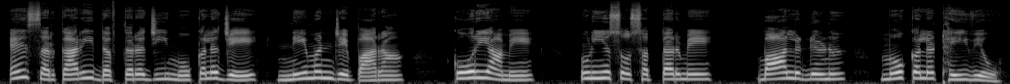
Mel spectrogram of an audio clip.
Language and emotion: Sindhi, neutral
